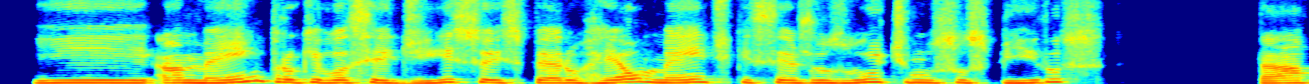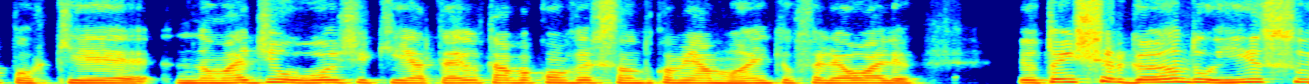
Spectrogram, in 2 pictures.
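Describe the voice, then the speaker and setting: Over a quiet background, a woman uses a normal speaking voice, fairly high in pitch with ordinary pitch variation, very even loudness and a moderate pace. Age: 60s. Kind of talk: panel discussion.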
